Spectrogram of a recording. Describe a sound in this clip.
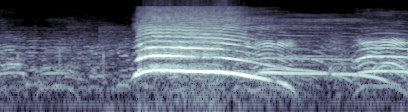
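A young man lets out a loud, long yell close by.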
